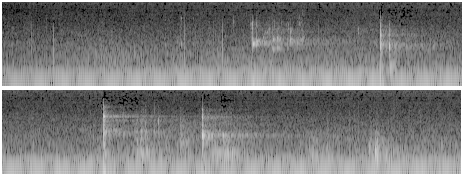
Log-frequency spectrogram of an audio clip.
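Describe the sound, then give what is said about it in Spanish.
Soft clinks and liquid sounds of a ladle dipping into a large pot of broth at a convent dining table, a few faint, scattered knocks over a steady low hum. “Una de ellas deja una gran olla sobre la mesa de la antigua priora que coge el cazo y se sirve el caldo a ella misma.”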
